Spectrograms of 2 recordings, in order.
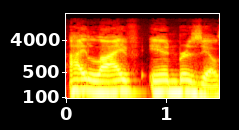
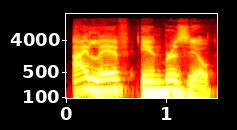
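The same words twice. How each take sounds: First: Live rhymes with five. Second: Live rhymes with give. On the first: The speaker is broadcasting live in Brazil. The speaker calls it wrong. "Nunca diga I live in Brazil" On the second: The speaker lives in Brazil. The speaker calls it right. "existe o verbo viver, que é live"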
